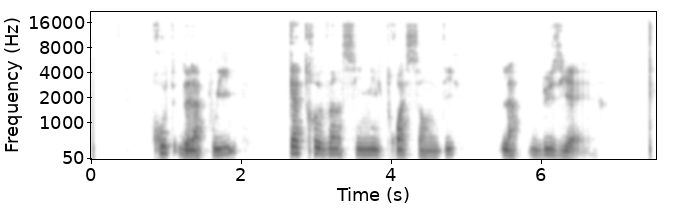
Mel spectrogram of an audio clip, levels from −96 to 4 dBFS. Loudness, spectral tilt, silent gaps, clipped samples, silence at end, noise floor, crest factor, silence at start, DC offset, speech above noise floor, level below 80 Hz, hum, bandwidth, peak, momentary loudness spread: -43 LUFS; -4.5 dB/octave; 2.32-2.46 s, 2.57-2.61 s, 7.02-7.06 s, 7.14-7.20 s, 7.34-7.38 s; under 0.1%; 0.05 s; under -90 dBFS; 24 dB; 0.85 s; under 0.1%; over 48 dB; -84 dBFS; none; 16 kHz; -20 dBFS; 12 LU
